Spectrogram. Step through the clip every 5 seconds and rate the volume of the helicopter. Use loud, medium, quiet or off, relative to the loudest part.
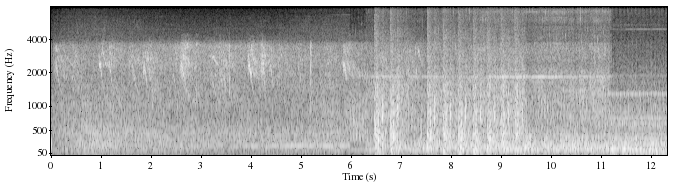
medium, loud, loud.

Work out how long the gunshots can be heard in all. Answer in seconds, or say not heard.
3 s.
